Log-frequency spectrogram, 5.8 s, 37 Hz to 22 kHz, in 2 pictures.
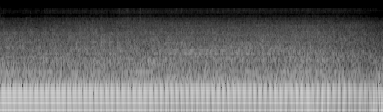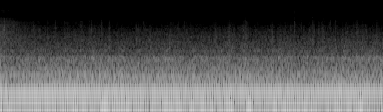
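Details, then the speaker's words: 2002 Nissan Xterra 4x4 back on the road after a stalling problem and months parked; deep, even rumble settling smoothly as revs drop while driving, no knocks or misses, coolant temperature holding normal; healthy. "Truck's driving and running good. Coolant temp is holding where it should."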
